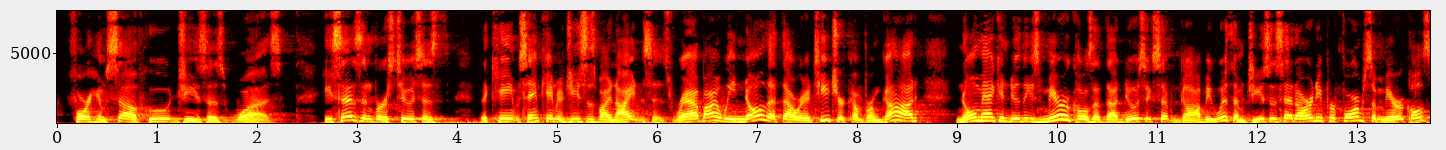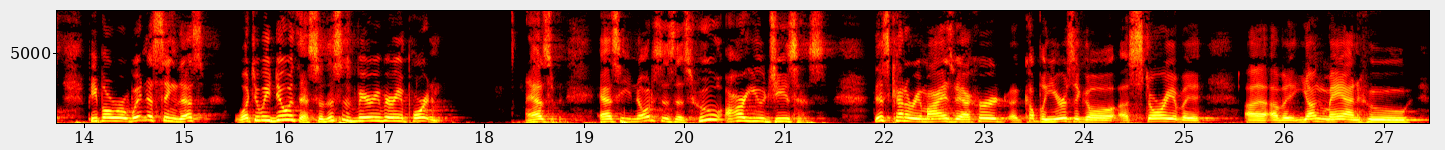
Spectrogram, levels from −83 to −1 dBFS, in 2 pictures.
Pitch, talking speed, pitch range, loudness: 195 Hz, 215 wpm, 165-230 Hz, -19 LUFS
